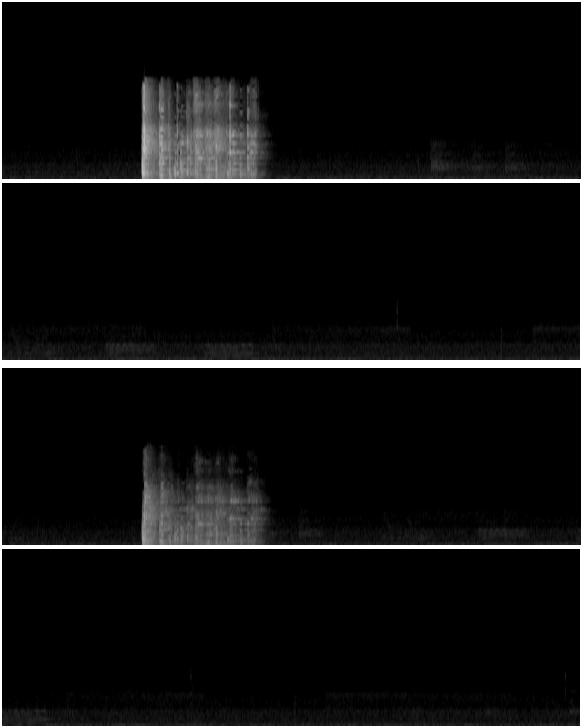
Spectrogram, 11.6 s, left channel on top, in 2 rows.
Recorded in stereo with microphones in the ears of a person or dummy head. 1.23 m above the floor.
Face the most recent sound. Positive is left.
turn(degrees=70)  # may be behind; listen again after turning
